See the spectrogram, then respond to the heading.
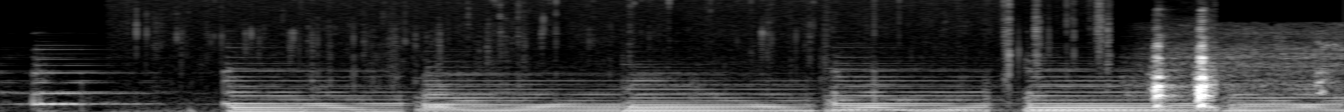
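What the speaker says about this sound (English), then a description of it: "This is a rooster. Roosters crow in the morning to wake us up." A rooster crows loudly and near in a series of repeated, drawn-out calls of about a second each, with a few sharp pattering knocks at the end.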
